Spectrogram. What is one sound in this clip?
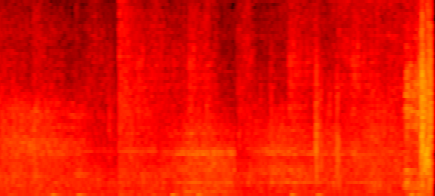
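Heavy footsteps thud slowly on a hard floor.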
